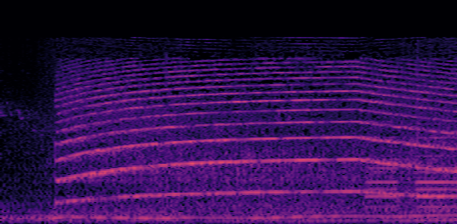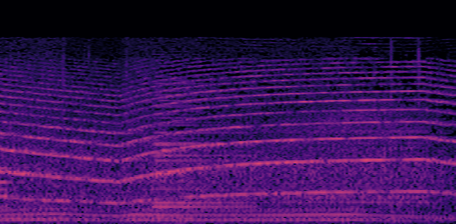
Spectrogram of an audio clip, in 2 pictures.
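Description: A police car siren in the video game L.A. Noire wails, rising and falling steadily with strong harmonic tones, loud and continuous after a brief quiet start, with no voices over it.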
